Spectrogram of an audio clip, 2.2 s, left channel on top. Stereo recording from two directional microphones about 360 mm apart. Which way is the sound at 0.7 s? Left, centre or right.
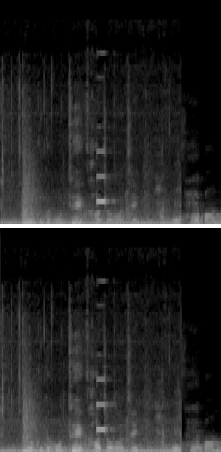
Centre.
